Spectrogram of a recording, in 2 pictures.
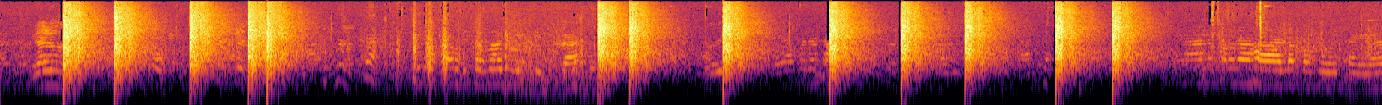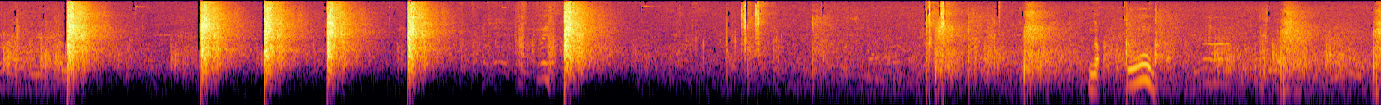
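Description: A pistol fires rapid sharp shots outdoors, each followed by a short echo.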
